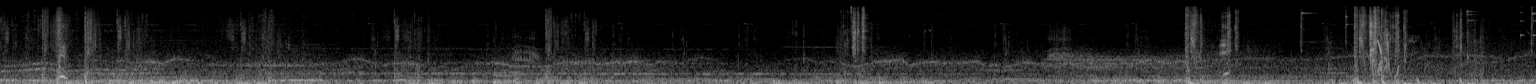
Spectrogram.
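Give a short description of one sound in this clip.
Footsteps scuff and shuffle over rough ground.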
